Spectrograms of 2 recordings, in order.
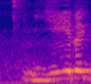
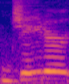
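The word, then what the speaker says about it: jeder: up um that says yada gates gets yogin um letter j is pronounced as y so don't go up to your german friends and be jader get uh gate jets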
